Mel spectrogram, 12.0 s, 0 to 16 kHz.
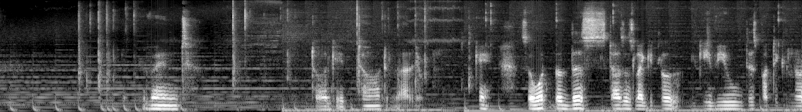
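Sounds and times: soft background music: 0.0 - 12.0
computer keyboard typing: 1.2 - 2.1, 5.3 - 7.5.

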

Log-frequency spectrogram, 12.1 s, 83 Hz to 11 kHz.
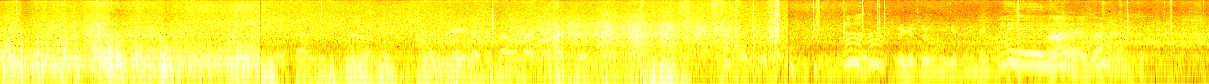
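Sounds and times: wind rumbling on microphone: 0.0 - 7.9
people talking nearby: 2.6 - 11.7.

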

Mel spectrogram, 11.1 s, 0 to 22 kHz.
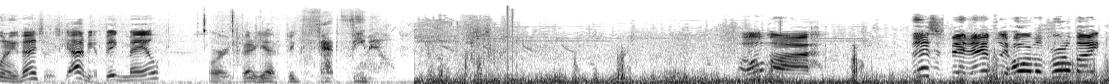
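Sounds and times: wind buffeting microphone: 3.7 - 11.0.

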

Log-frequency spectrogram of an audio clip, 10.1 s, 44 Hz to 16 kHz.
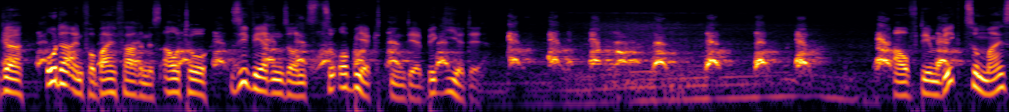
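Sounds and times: dog barking and yipping: 0.1 - 9.8.

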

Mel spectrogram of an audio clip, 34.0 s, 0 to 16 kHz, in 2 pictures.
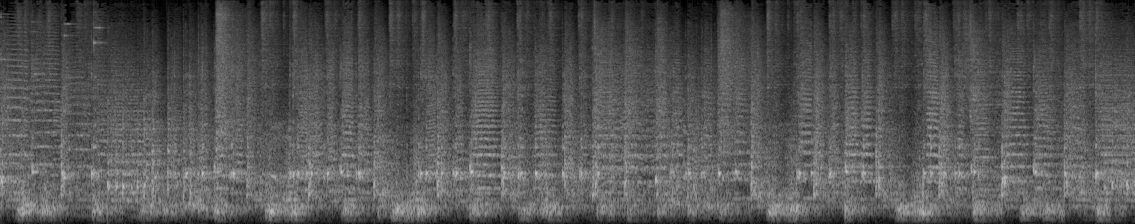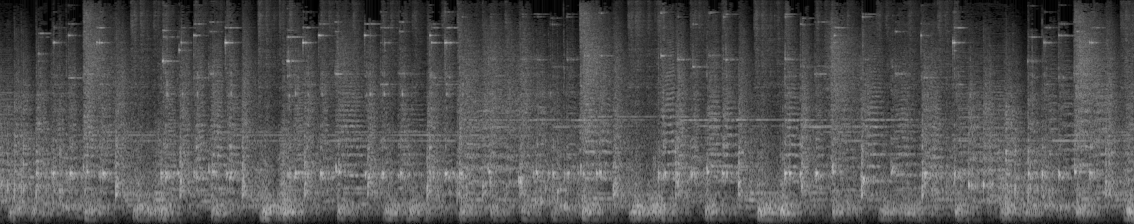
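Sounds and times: brass band playing: 0.0 - 34.0
cymbals: 0.0 - 34.0
snare drums: 0.0 - 34.0
bass drums: 2.2 - 6.6.

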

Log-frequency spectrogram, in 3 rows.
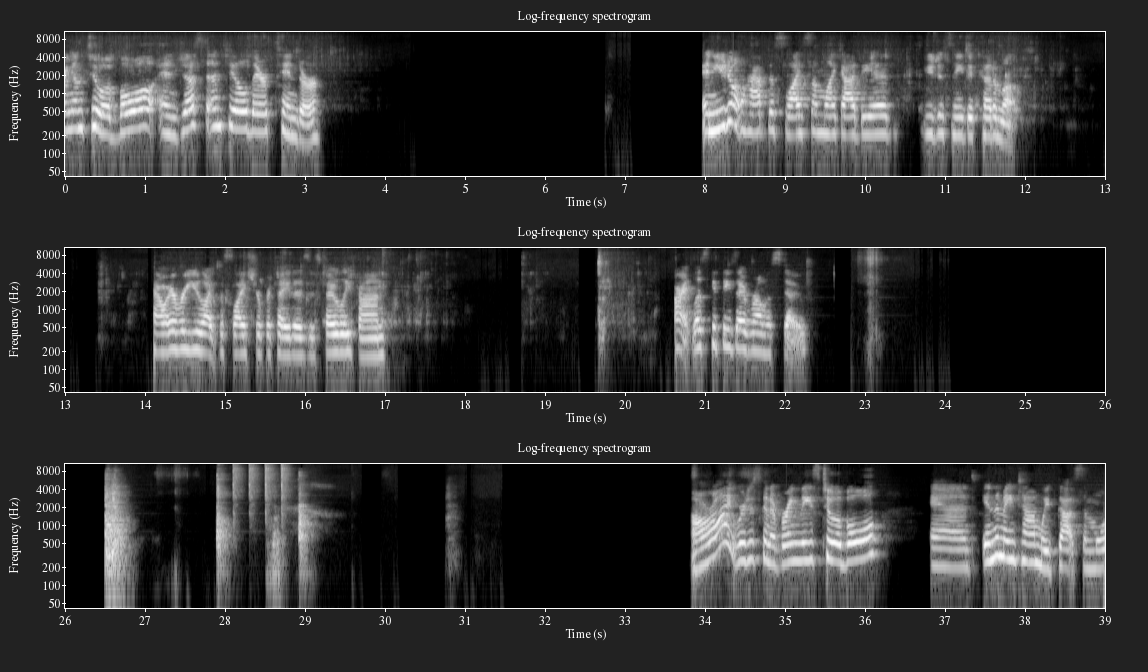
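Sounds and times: tap water running into pot: 0.0 - 3.8, 8.2 - 12.7, 13.4 - 18.0, 19.7 - 20.6.

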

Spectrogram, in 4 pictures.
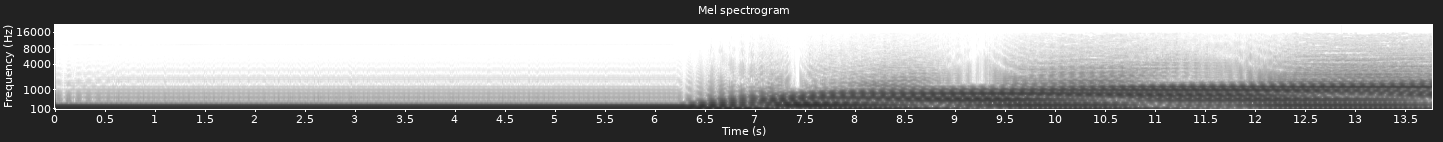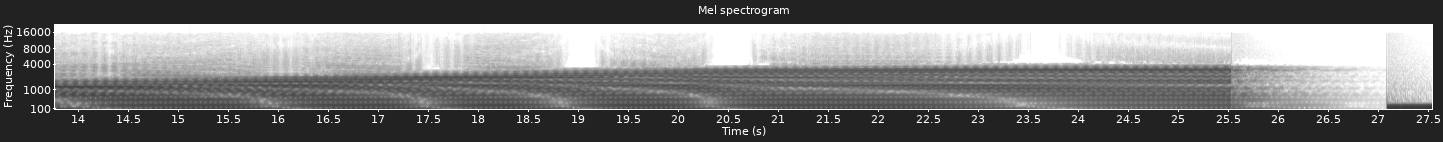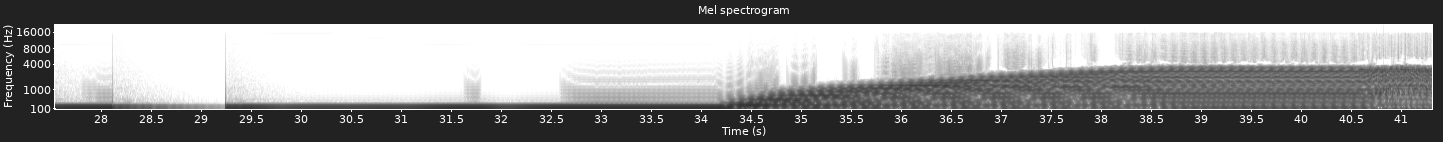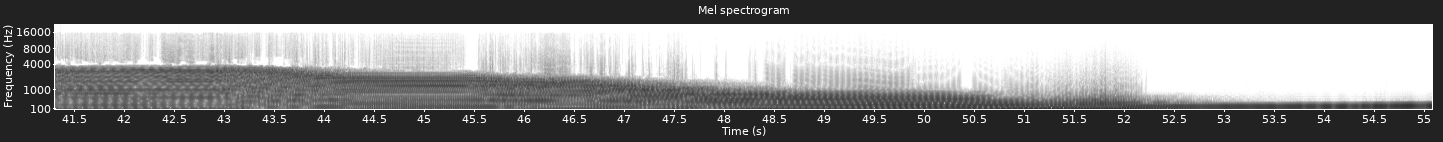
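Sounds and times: electronic sine-wave drone: 0.0 - 55.0
loud low hum: 0.0 - 55.0.

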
